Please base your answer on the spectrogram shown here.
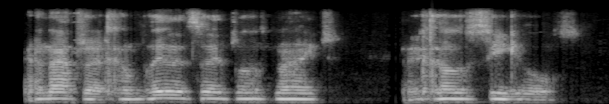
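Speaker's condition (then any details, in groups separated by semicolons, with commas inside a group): Traumatic brain injury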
